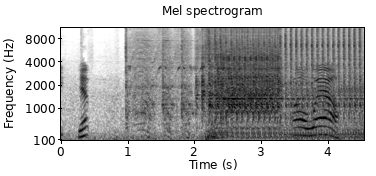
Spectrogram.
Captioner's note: engine starts and rattles; engine continues rattling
